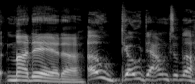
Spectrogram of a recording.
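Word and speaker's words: Madeira: you are sucking down madira wine like it's the first job you've ever had well Mary I just thought it was about time someone did some sucking in this house and it's pronounced Madera oh go down to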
